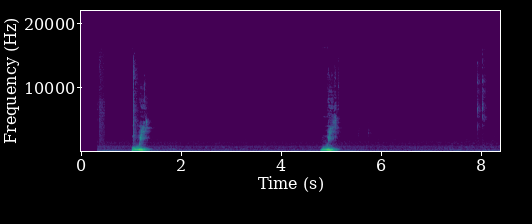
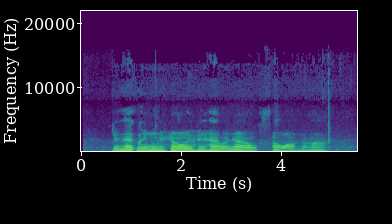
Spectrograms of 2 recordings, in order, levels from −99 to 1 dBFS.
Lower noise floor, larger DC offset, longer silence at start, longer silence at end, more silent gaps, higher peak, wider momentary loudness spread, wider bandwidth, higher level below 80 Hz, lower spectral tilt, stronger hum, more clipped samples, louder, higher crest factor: first, -81 dBFS vs -58 dBFS; neither; first, 1 s vs 0.6 s; first, 3.3 s vs 0.55 s; neither; second, -18 dBFS vs -6 dBFS; about the same, 9 LU vs 11 LU; second, 11 kHz vs 12.5 kHz; second, -82 dBFS vs -52 dBFS; about the same, -9.5 dB/octave vs -9 dB/octave; neither; neither; second, -35 LUFS vs -21 LUFS; first, 24 dB vs 16 dB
